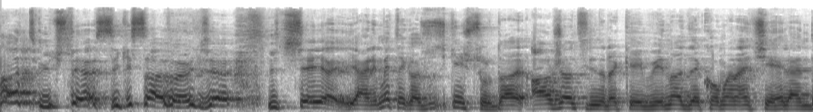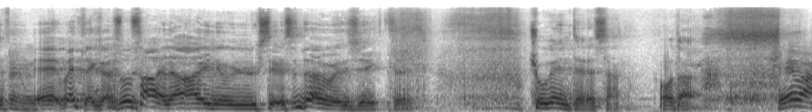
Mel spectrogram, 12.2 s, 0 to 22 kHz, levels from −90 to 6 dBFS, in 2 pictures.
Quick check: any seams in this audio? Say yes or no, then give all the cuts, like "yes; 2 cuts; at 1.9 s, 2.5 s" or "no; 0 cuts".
yes; 1 cut; at 6.2 s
